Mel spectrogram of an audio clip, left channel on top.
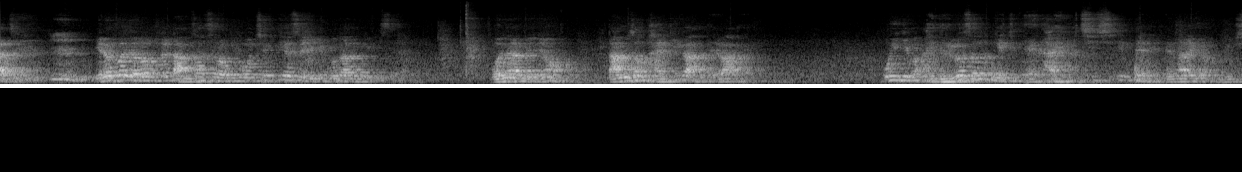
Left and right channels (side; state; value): right; silent; digital silence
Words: 이런 건 여러분들 남사스럽고 창피해서 얘기 못하는 게 있어요. 뭐냐면요. 남성 발기가 안 돼요. 이게 늙어서 그런 게 내 나이가 70인데 내 나이가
